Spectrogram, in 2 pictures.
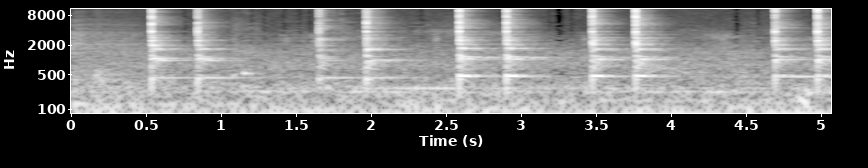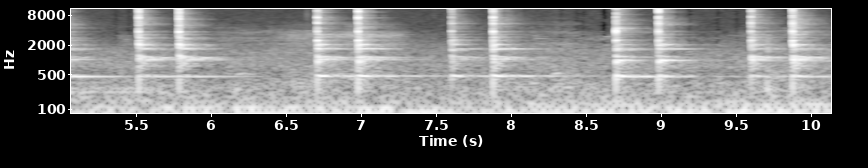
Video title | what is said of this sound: Kawasaki KLR 650 First Start- Mice Nest in Air Box Front Brake Caliper Flush - Techn' Moto | lightly tap each spoke and if their is a loose spoke it will give you like a dull sound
